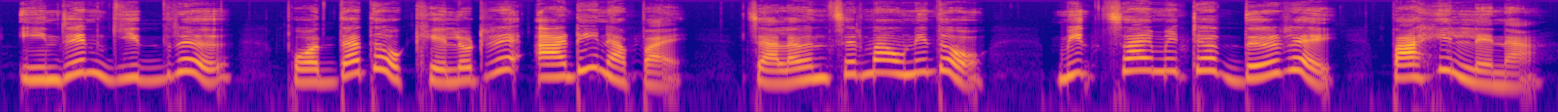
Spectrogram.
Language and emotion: Santali, happy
